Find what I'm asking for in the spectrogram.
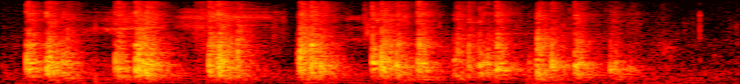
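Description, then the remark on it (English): Horse hooves clip-clop in a steady, even rhythm, about eight hollow clops in a few seconds, moderately loud, with no voices. “He checked A, B, C, and he sent them on a horse.”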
